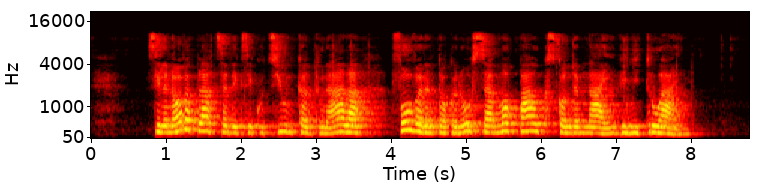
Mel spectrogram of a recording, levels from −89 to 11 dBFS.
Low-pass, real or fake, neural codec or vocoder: 10.8 kHz; fake; vocoder, 24 kHz, 100 mel bands, Vocos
